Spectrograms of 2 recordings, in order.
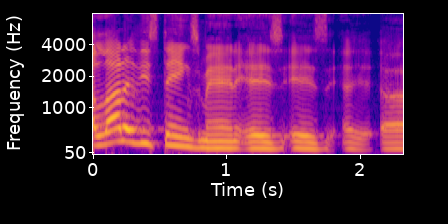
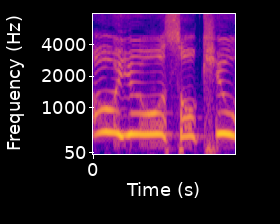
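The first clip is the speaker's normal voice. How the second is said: put-on baby-talk voice, raised pitch. Showing how people talk to babies: imitating baby talk. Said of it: "you talk to them like a baby".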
